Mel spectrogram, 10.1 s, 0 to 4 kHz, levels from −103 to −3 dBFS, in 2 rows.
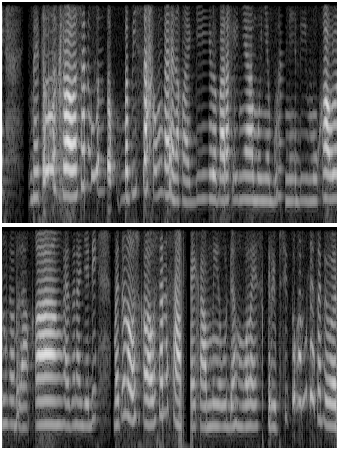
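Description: Short concealed packet loss first appears at 2.24 and 2.48 s: about 20 ms of speech arrived too late, and the receiver's continuation of the last sound leaves a brief smear or wobble. A burst of packet loss at 3.02 s follows, about 80 ms lost in a row. The decoder extends and fades the preceding sound into a held buzz or hiss, then resumes with that stretch gone. Another short concealed loss at 3.72 s briefly smears, with a sliver of audio dropped as playback catches up. Two more bursts come close together at 4.17 s (80 ms missing) and 4.33 s (60 ms), each a fading continuation followed by a jump ahead. Short concealed losses return at 4.93 s (20 ms) and 5.17 s (40 ms). From 7.68 to 7.89 s, an intermittent contact, a loose plug or cable, opens for about 140 ms. The speech cuts out between crackles, leaving faint hiss. Throughout, the call path passes nothing above 4 kHz, which fits narrowband G.711 mu-law at 64 kbps.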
